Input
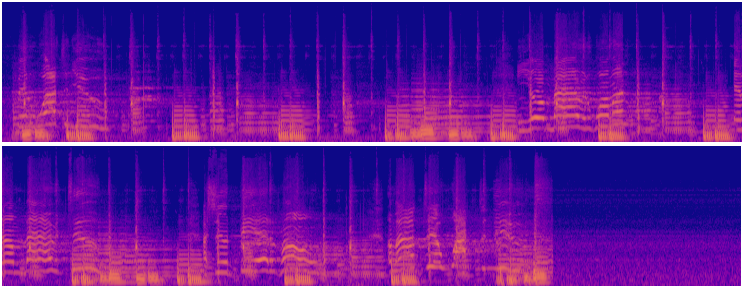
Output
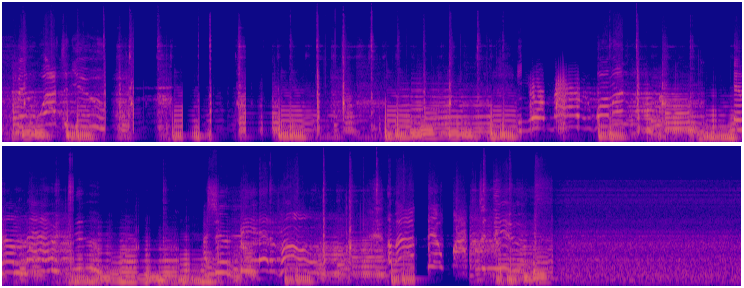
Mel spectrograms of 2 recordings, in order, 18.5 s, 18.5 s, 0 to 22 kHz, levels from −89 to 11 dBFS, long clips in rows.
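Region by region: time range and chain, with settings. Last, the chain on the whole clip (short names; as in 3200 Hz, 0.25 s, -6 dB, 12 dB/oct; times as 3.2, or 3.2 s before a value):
1.28–3.38 echo 0.182 s -14.5 dB + negative-ratio compressor -39 dBFS + flipped gate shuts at -30 dBFS, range -36 dB
6.49–7.45 steep low-pass 2300 Hz + gate -30 dBFS, range -14 dB + Doppler distortion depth 0.47 ms
8.06–12.47 tilt -3 dB/oct + negative-ratio compressor -33 dBFS + doubler 27 ms -6 dB
14.4–15.1 gate -33 dBFS, range -36 dB + weighting filter A + compressor 4:1, threshold -42 dBFS
whole clip: HPF 86 Hz; notches 50/100/150 Hz; compressor 6:1, threshold -39 dBFS; gain +7.5 dB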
